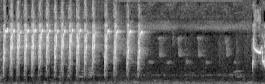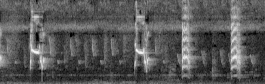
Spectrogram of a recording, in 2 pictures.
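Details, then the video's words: Long-tailed shrike calling a rival: a fast rattling burst of clipped notes, a pause, then scattered sharp downslurred whistles and harsh rasps. "Suara Burung Cendet Memanggil Lawan"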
